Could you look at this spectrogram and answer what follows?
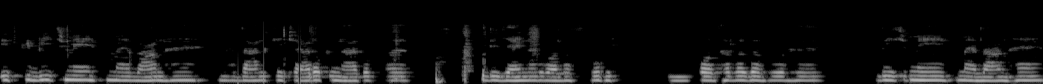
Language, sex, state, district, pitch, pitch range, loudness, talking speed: Hindi, female, Chhattisgarh, Balrampur, 185 Hz, 185-195 Hz, -29 LUFS, 130 wpm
